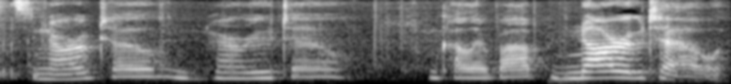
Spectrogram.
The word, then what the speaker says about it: Naruto: Naruto Naruto from colourpop Naruto is how you pronounce it I just looked it up on Tick Tock thank you colourpop they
